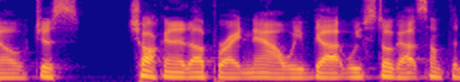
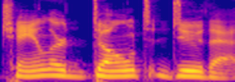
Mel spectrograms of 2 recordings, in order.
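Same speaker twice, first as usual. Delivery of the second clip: put-on yell, higher and louder; 3 semitones higher, 4 dB louder than usual. Retelling yelling at the TV during a fight: imitating own yelling. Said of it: "I'm yelling at the T V saying".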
